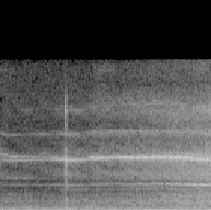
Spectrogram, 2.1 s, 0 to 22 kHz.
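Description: GoolRC G85 micro FPV racing quadcopter in flight, its 1106 6000KV brushless motors and five-blade props giving a thin high whine that drifts slightly up and then down, getting louder toward the end. A faint tick sounds about two-thirds of a second in.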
